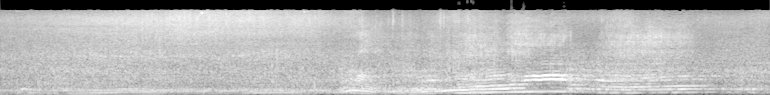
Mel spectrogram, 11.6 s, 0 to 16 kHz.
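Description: Ferrari F430's V8 engine running at low revs, then revving up and down from about five seconds in as the car pulls away and accelerates, loudest a few seconds later.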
